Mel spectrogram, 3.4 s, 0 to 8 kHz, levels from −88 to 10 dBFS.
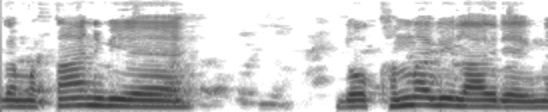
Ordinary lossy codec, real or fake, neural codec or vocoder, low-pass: none; real; none; none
